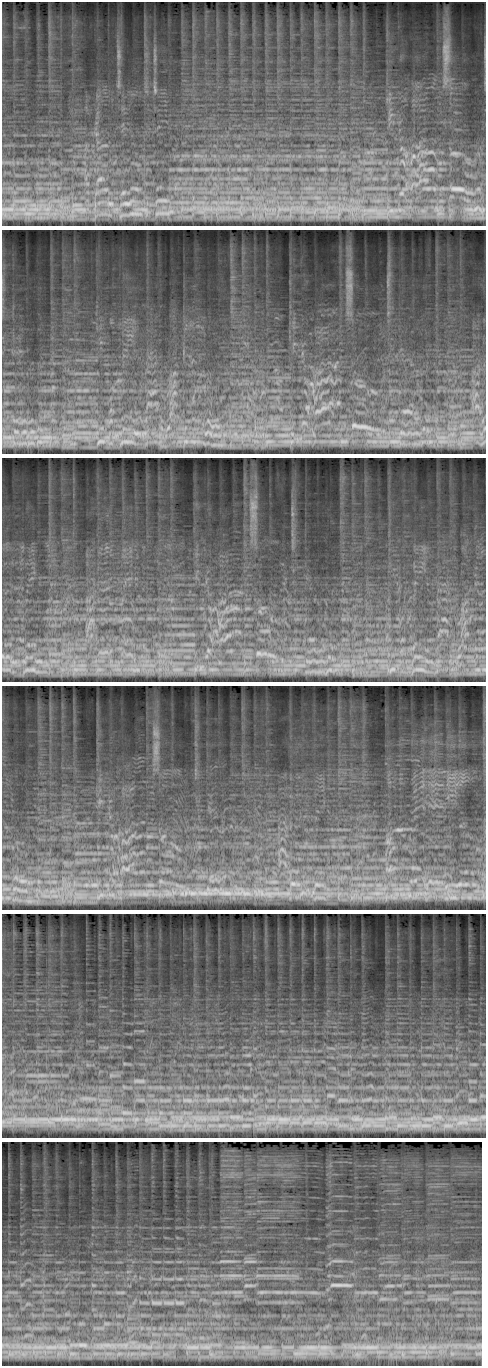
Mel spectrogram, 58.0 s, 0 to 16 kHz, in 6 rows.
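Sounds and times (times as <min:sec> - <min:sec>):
strummed acoustic guitars: 0:00.0 - 0:58.0
harmonica solo: 0:50.6 - 0:58.0.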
